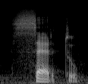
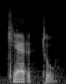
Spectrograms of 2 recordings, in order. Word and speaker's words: certo: If we have the word certo, this is pronounced certo, not querto, for example, even though it's the C, because it's the C plus E, which makes the S sound.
